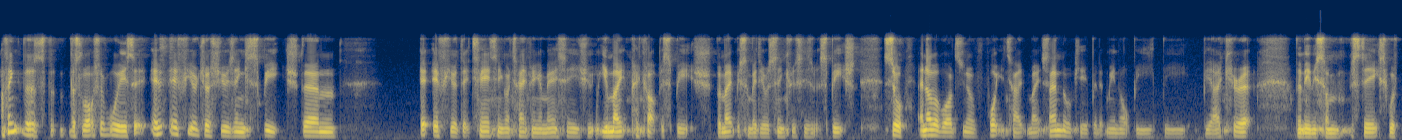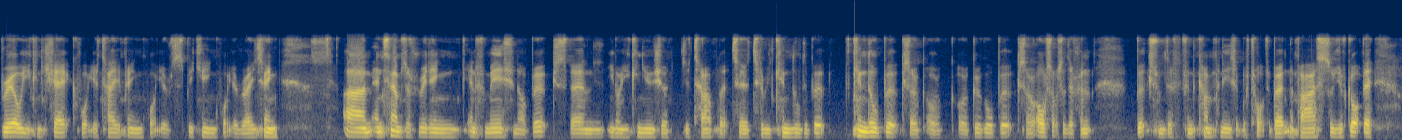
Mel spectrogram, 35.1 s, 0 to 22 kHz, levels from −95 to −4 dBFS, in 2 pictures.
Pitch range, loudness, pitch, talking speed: 105-125 Hz, -20 LUFS, 115 Hz, 210 wpm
